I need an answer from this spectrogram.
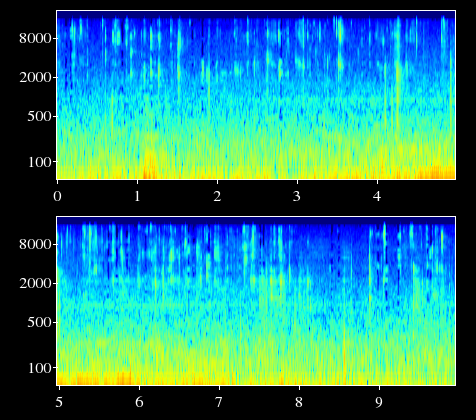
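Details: Pet cat chewing a fried egg in a small room. Soft wet mastication and a few louder crunchy bites sound near the start and middle, with a faint low background rumble.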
